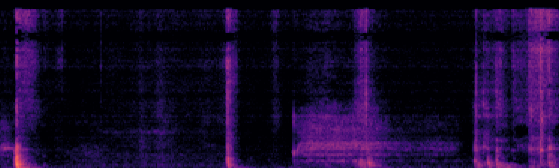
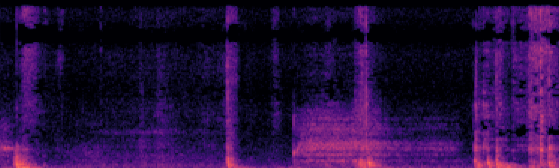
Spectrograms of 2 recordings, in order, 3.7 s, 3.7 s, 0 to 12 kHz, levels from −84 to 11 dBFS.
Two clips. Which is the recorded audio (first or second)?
second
